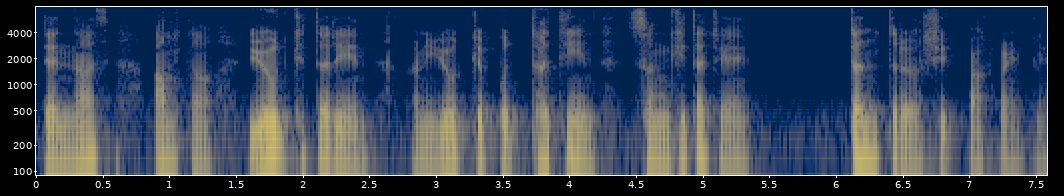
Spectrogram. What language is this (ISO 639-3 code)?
kok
